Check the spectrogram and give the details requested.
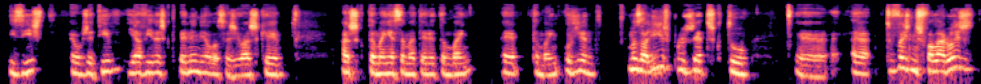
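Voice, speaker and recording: Host, husky voice, keeps saying yes and sure, casual chat. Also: mid-range voice, a little mellow. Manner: affirming, brief backchannels. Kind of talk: casual conversation.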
